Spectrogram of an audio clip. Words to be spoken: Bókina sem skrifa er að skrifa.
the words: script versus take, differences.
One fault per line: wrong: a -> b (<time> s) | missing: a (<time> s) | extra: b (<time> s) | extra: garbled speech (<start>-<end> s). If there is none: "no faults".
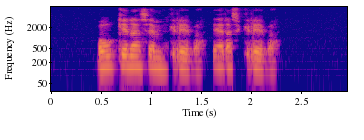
no faults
